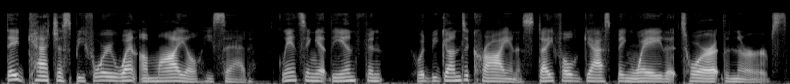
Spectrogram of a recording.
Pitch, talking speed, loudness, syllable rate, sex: 150 Hz, 220 wpm, -20 LUFS, 5.1 syllables/s, female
